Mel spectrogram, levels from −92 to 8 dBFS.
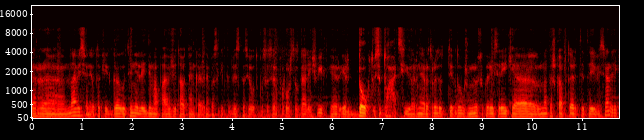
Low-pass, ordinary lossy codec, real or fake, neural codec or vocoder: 9.9 kHz; AAC, 64 kbps; fake; vocoder, 22.05 kHz, 80 mel bands, WaveNeXt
